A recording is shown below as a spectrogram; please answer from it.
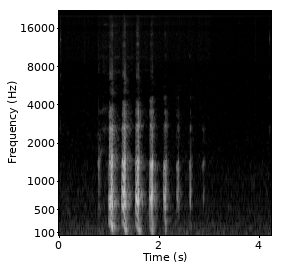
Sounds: Laughter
